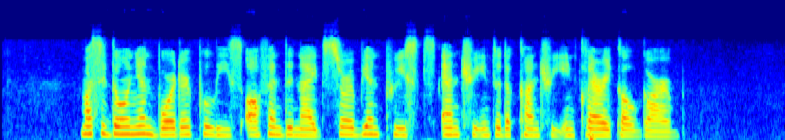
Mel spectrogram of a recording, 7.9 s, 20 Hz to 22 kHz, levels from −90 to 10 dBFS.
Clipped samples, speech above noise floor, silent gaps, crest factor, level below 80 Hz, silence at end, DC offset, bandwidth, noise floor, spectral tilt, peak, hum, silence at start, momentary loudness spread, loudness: under 0.1%; 44 dB; none; 16 dB; -38 dBFS; 1.1 s; under 0.1%; 7.8 kHz; -61 dBFS; -5 dB/octave; -2 dBFS; none; 0.8 s; 8 LU; -18 LUFS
